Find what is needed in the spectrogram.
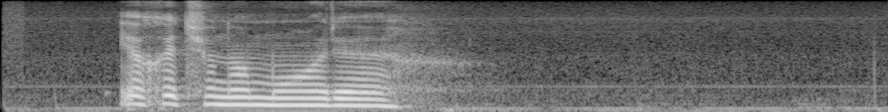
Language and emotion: Russian, sad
